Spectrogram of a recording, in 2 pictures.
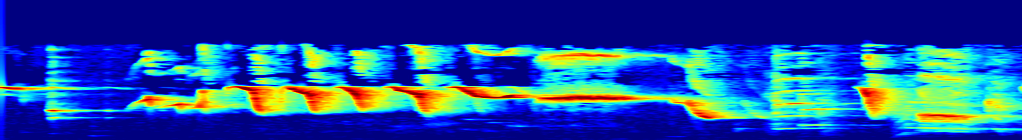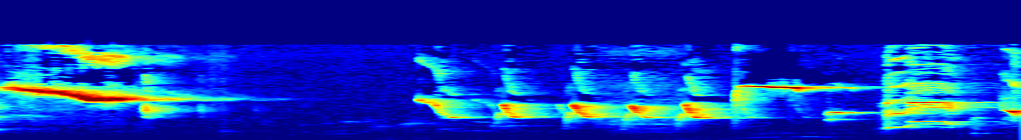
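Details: Masteran material of a cucak keling singing gacor: rapid repeated high downslurred whistles in a quick series, scratchy chatter, a brief silence, then another fast whistled sequence.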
